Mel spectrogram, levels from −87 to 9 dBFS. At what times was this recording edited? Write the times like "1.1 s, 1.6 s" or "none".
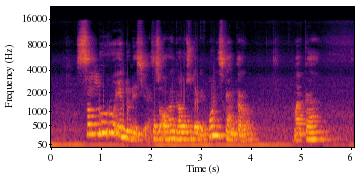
1.9 s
